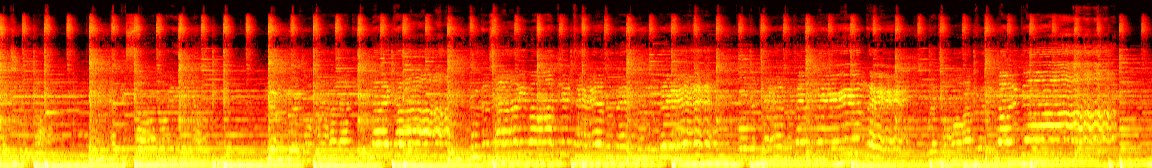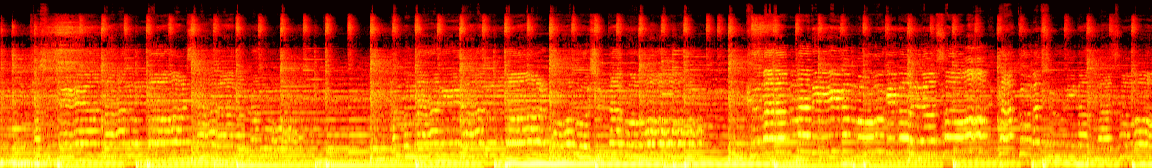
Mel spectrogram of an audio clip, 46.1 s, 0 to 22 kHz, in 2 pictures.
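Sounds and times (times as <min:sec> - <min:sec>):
karaoke backing track: 0:00.0 - 0:46.0
person singing ballad: 0:00.0 - 0:46.0.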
